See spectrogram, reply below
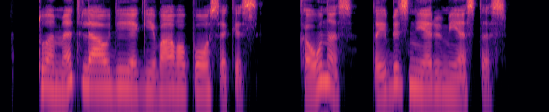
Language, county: Lithuanian, Kaunas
